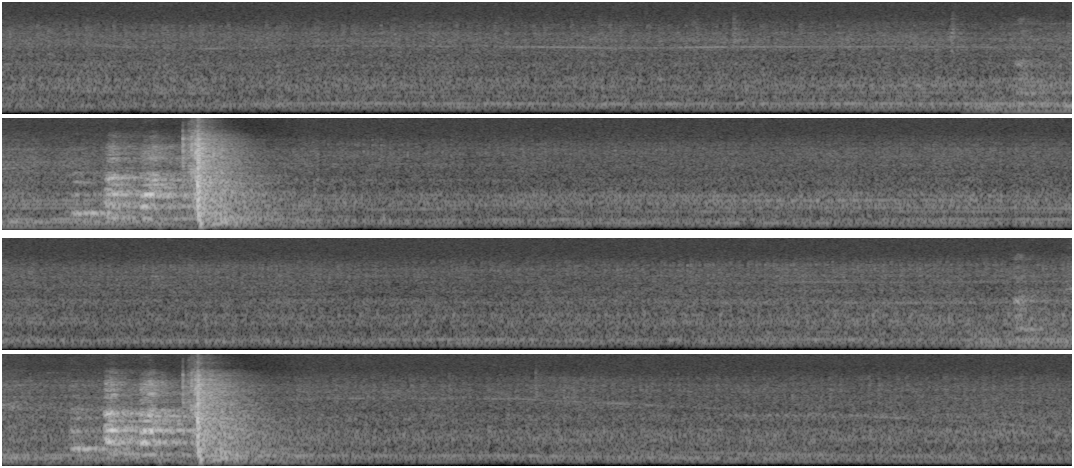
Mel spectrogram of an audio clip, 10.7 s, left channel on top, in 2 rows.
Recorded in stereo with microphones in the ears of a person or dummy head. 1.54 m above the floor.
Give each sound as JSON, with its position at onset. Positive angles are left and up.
{"t": 4.8, "sound": "laughter", "side_deg": -80, "distance_m": 5.0}
{"t": 6.2, "sound": "a gunshot", "side_deg": 15, "distance_m": 0.7}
